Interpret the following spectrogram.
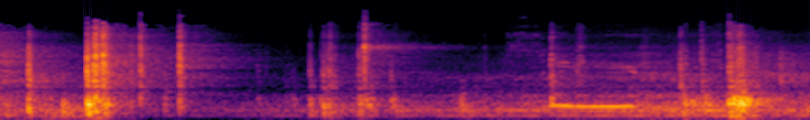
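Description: Clear plastic lid being pried off a foil pan, crackling and snapping in a series of sharp clicks, the loudest near the end.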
